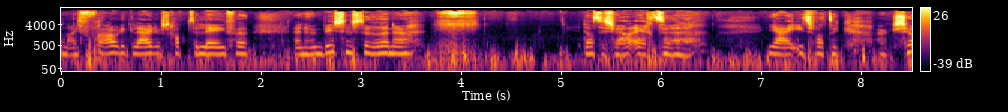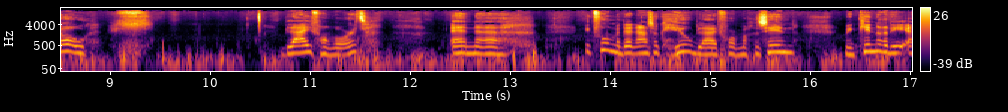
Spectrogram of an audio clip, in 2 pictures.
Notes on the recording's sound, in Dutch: een mooie nieuwe podcast die ik tijdens het wandelen heb opgenomen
